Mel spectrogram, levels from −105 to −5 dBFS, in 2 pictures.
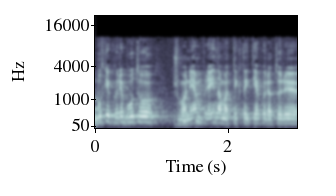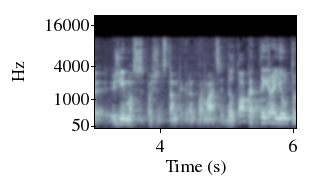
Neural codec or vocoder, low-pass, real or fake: none; 10.8 kHz; real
